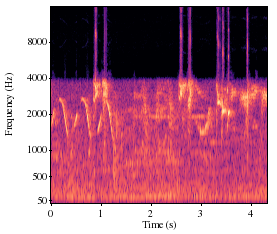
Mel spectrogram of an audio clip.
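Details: Oriental magpie-robin in song, used to lure birds into traps and train singing: a pair of sweeping downslurred whistles, then bright high chirps and a warbled trill toward the end.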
